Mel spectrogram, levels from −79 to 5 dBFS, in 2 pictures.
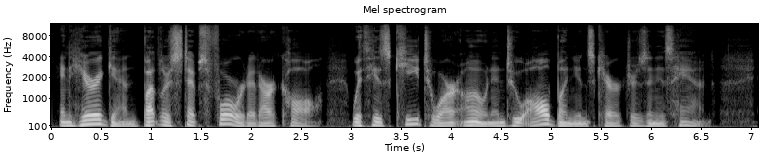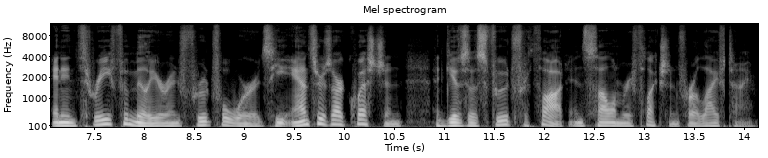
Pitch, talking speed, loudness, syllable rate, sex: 100 Hz, 195 wpm, -19 LUFS, 5.0 syllables/s, male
